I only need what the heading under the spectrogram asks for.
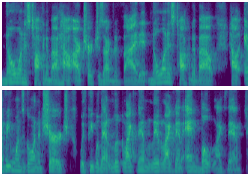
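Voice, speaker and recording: A man speaks in a normal speaking voice at a medium pitch and moderate pace, with ordinary pitch variation, on a very clean recording with a silent background. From US South, Mississippi. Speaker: pastor. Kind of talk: casual interview conversation.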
